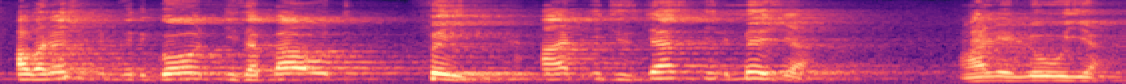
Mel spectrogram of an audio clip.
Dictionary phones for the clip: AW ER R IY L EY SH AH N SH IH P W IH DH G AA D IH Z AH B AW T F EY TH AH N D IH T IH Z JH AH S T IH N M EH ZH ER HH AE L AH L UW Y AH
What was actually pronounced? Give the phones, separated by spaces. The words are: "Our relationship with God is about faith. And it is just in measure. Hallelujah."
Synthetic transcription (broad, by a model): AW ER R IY L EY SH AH N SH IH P W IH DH G AA D IH Z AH B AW T F EY TH AH N D IH T IH Z JH AH S T IH N M EH ZH ER HH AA L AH L UW Y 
